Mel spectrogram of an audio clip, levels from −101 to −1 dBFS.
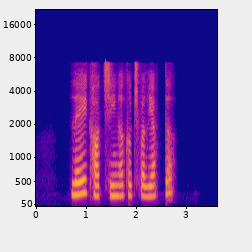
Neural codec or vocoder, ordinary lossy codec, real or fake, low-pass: codec, 16 kHz in and 24 kHz out, 0.4 kbps, LongCat-Audio-Codec, two codebook decoder; AAC, 32 kbps; fake; 7.2 kHz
